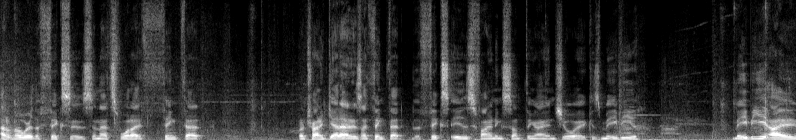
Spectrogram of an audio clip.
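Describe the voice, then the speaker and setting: A soft-spoken man at a medium pitch, with ordinary pitch variation and long, frequent pauses, heard against audible room echo. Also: moderate pace. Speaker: YouTuber and streamer. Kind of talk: casual monologue vlog. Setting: late at night at home. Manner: quiet, soft-spoken; hesitant, full of fillers.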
